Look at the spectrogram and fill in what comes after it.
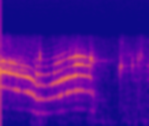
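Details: Domestic cat giving a long, drawn-out wavering meow lasting over a second, dipping then rising slightly before fading, followed by brief soft rustling.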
